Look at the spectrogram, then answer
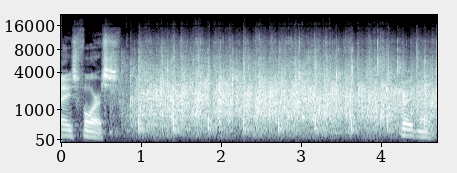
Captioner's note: applause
